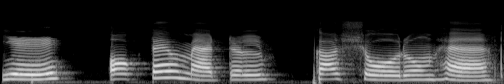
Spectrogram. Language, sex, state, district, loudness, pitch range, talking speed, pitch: Hindi, female, Punjab, Fazilka, -13 LUFS, 205-245 Hz, 85 wpm, 225 Hz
